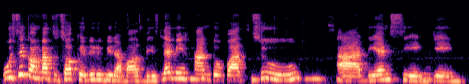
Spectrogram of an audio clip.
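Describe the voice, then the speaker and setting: A woman informally hosting an online event in a halting, encouraging way. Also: medium pitch, animated. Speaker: host, course lead introducing student work. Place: online call.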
